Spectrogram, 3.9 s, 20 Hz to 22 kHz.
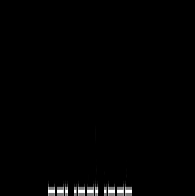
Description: Morse code, heard as a keyed tone, about 28 wpm, 700 Hz. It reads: GPJ
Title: USA Call Sign Postfixes - 3 Letters 28wpm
